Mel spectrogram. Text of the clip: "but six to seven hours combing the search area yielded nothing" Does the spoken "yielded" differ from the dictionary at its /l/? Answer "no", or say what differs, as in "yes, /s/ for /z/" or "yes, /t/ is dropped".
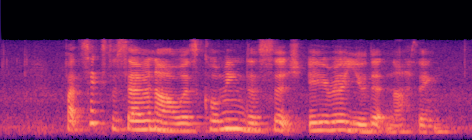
yes, /l/ is dropped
